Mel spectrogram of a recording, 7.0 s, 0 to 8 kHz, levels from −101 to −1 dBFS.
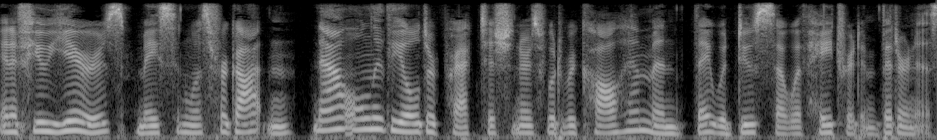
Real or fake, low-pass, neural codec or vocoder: real; 7.2 kHz; none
